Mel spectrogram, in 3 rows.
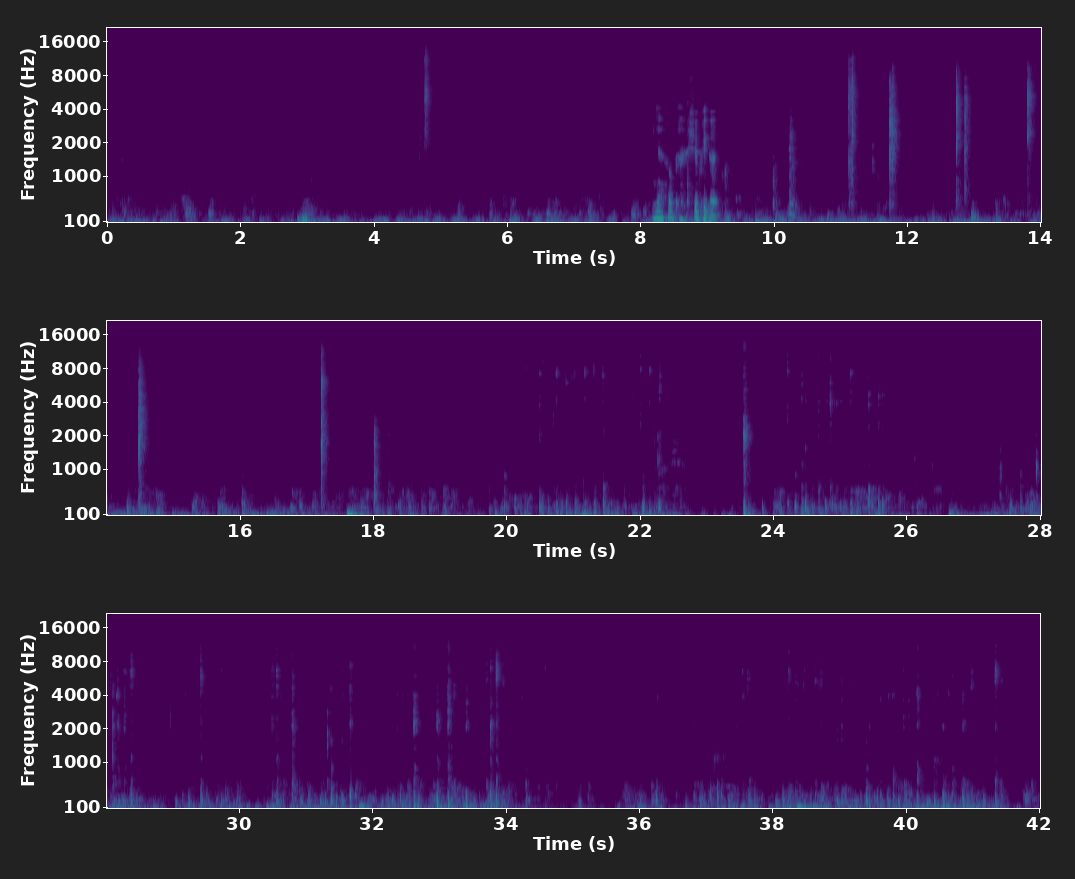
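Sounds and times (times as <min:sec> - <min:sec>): faint keyboard typing: 0:19.8 - 0:22.7, 0:23.5 - 0:26.4, 0:27.3 - 0:34.4, 0:35.8 - 0:42.0.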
